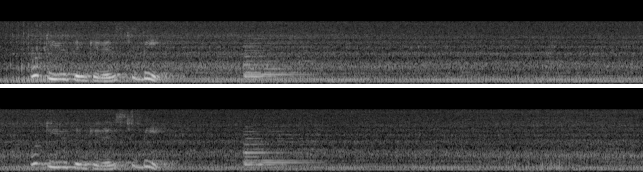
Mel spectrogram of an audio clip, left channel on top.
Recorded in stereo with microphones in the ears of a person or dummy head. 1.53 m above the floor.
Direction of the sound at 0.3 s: 20° left (ahead or behind).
